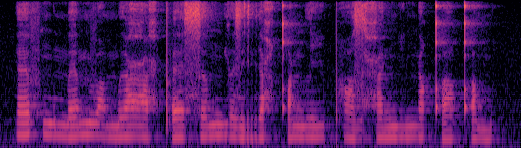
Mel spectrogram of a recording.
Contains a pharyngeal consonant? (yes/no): yes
